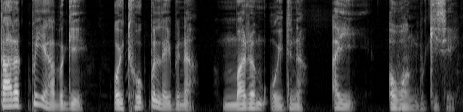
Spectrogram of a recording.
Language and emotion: Manipuri, fearful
